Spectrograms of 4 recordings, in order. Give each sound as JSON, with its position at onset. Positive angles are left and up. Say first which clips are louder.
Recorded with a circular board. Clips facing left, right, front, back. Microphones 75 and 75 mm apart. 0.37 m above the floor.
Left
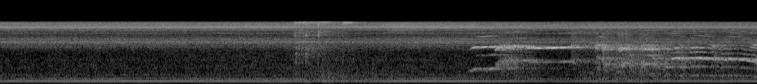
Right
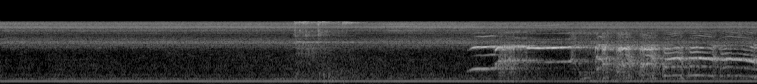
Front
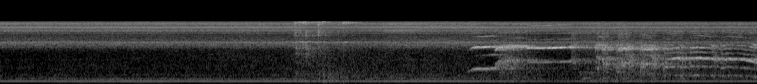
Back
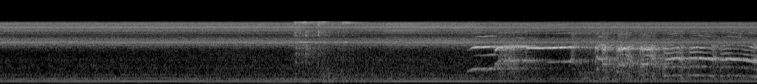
{"t": 0.0, "sound": "an insect", "louder": "left 1 dB, back 3 dB", "azimuth_deg": 65, "distance_m": 0.7}
{"t": 2.9, "sound": "keys jangling", "louder": "even, back 1 dB", "azimuth_deg": 135, "distance_m": 3.0}
{"t": 4.7, "sound": "crying", "louder": "right 3 dB, back 2 dB", "azimuth_deg": -130, "distance_m": 0.9}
